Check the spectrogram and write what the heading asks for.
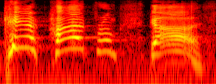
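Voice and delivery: a slow, high imitation of the preacher; slow preacher variation. Another of the preacher's variations, slow and high. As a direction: drag it out like the preacher. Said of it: "He would do all these variations".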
